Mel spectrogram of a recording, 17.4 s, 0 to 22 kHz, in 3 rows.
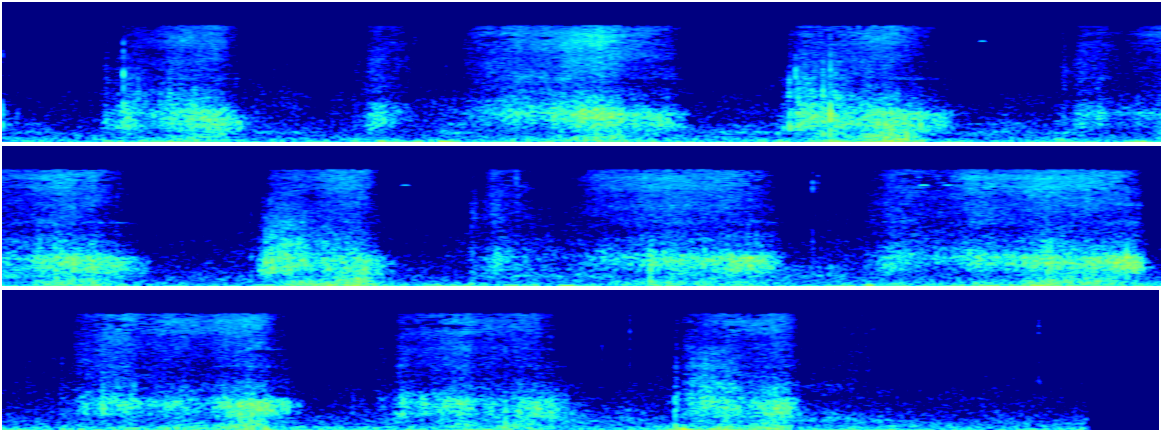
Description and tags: Paddle hairbrush through hair
A paddle brush used to brush long hair, recorded with a Zoom H6 with an XY capsule.
Brush, Hair, Paddle-brush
